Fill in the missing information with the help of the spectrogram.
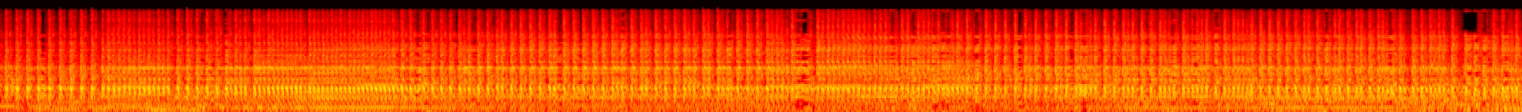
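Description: MZ two-stroke racing motorcycle engine running steadily at an even level.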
